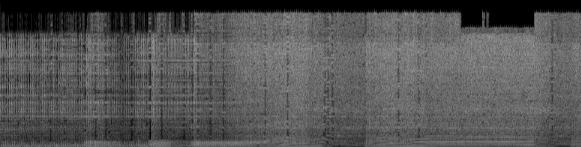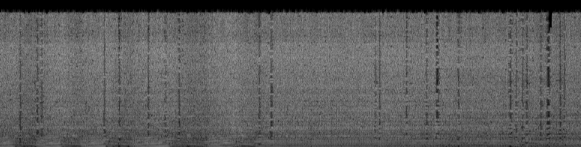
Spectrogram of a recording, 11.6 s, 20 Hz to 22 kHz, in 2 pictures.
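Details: Toyama TCS46H chainsaw after carb cleaning, idle screw (T) turned down slightly, L needle 1¼ turns, cutting: revs climb, sag as the chain bites and recover cleanly; previously started then flooded and died on throttle, now healthy.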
